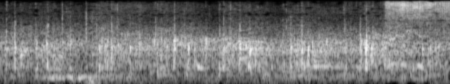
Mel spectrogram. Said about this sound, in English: Y'all come give a big round of applause today in Jesus' name.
